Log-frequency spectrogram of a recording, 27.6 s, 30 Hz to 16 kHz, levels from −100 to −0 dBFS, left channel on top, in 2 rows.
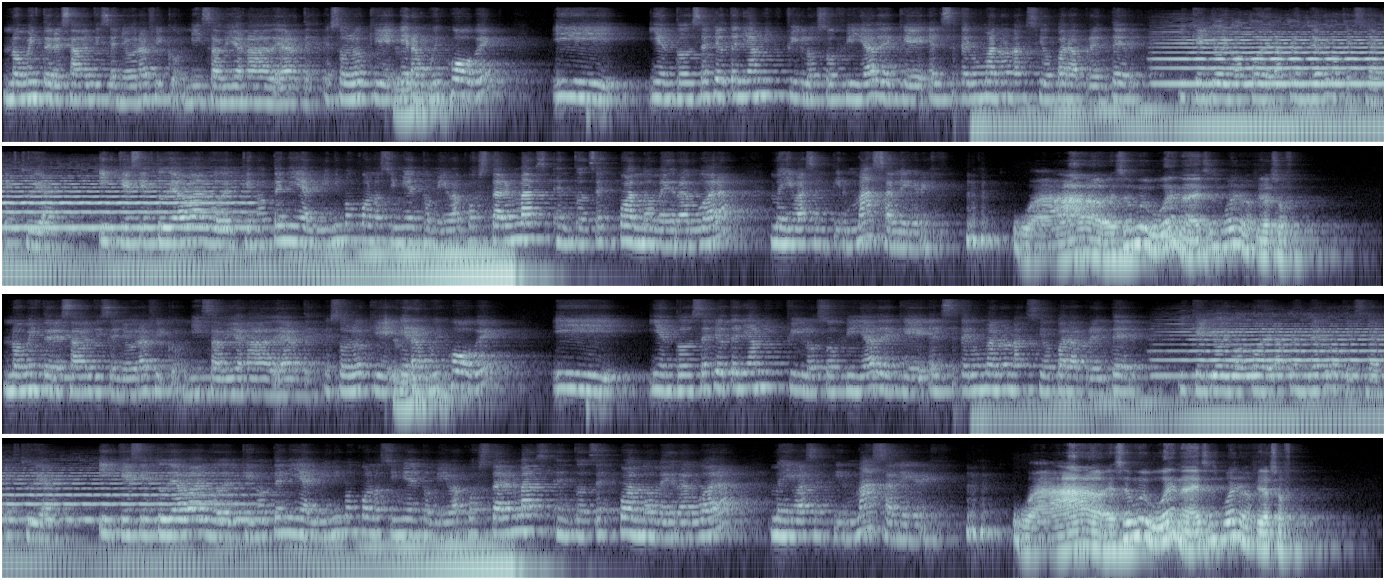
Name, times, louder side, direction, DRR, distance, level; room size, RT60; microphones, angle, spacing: voice 1, 0.0-4.9 5.5-6.1 6.5-11.4 11.8-14.4 14.8-21.1 21.5-23.2 23.5-23.7, left 1 dB, 15° left, -9 dB, 1.7 m, -30 dB
voice 2, 3.9-4.5 23.9-26.7, right 3 dB, 55° right, 7 dB, 0.8 m, -23 dB
sound 1, 9.7-19.0, left 5 dB, 45° left, 0.4 m, -34 dB
sound 2, 11.5-16.4, left 4 dB, 75° left, 1.3 m, -27 dB
20.0 x 6.7 x 2.5 m, 1.3 s
head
